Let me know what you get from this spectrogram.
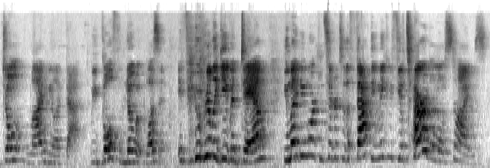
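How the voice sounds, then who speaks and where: An actress plays an opinionated woman who argues with earnest, emphatic frustration in a stage drama. Her voice is on the high side and comes from well back in a very echoey, noisy room. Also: expressive, fairly quick, hardly any pauses, fairly bright tone. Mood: angry, hurt. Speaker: stage actor. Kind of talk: stage play dialogue. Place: indoor stage, recorded from afar. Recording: echoey stage recording, distant mic, noisy.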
